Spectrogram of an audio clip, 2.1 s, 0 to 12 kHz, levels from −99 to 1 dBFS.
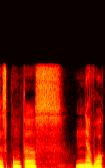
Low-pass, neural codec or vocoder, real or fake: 7.2 kHz; none; real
